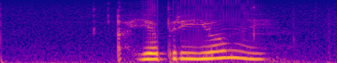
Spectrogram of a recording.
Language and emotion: Russian, sad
